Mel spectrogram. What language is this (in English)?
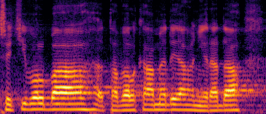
Czech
